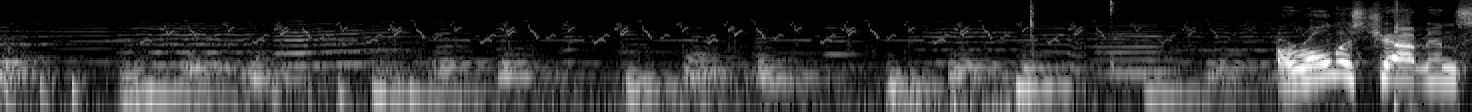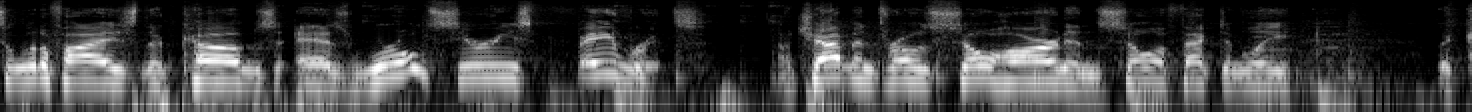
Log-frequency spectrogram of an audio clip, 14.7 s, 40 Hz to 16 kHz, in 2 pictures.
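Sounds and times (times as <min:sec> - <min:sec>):
hawk calling on a live hawk camera: 0:00.2 - 0:06.5
speech: 0:06.4 - 0:14.7.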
